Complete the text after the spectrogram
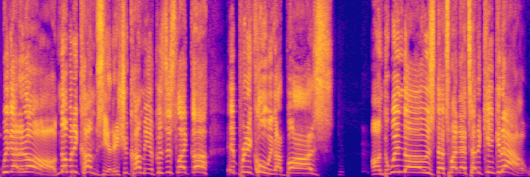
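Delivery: happy guard. Retold or imitated. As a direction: crow it like a proud tour guide. Imitating the happy guard again.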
